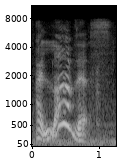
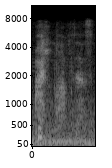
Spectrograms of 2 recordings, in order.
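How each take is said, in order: First: Said in the usual way. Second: Breathy whisper, almost unvoiced; hushed private whisper of delight. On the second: Real, not acted. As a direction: murmur it to yourself. Whispered aside before voiced take.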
